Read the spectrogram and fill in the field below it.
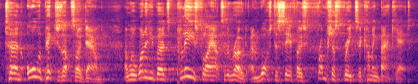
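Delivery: high, loud, eager commanding creature; a bossy little beast giving orders; Mugglewump voice. A narrator's reading. Mugglewump directing the birds, loud and high.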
